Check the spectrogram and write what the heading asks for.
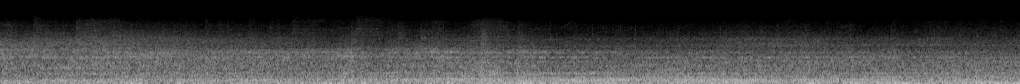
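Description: A car driving on a city street: steady engine and road rumble.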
